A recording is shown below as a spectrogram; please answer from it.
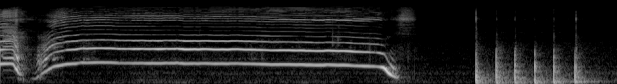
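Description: A long, high-pitched scream held steady for about three and a half seconds, dropping off at the end. Then, after a brief pause, a quick run of about eight knocks, a knock at the door.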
